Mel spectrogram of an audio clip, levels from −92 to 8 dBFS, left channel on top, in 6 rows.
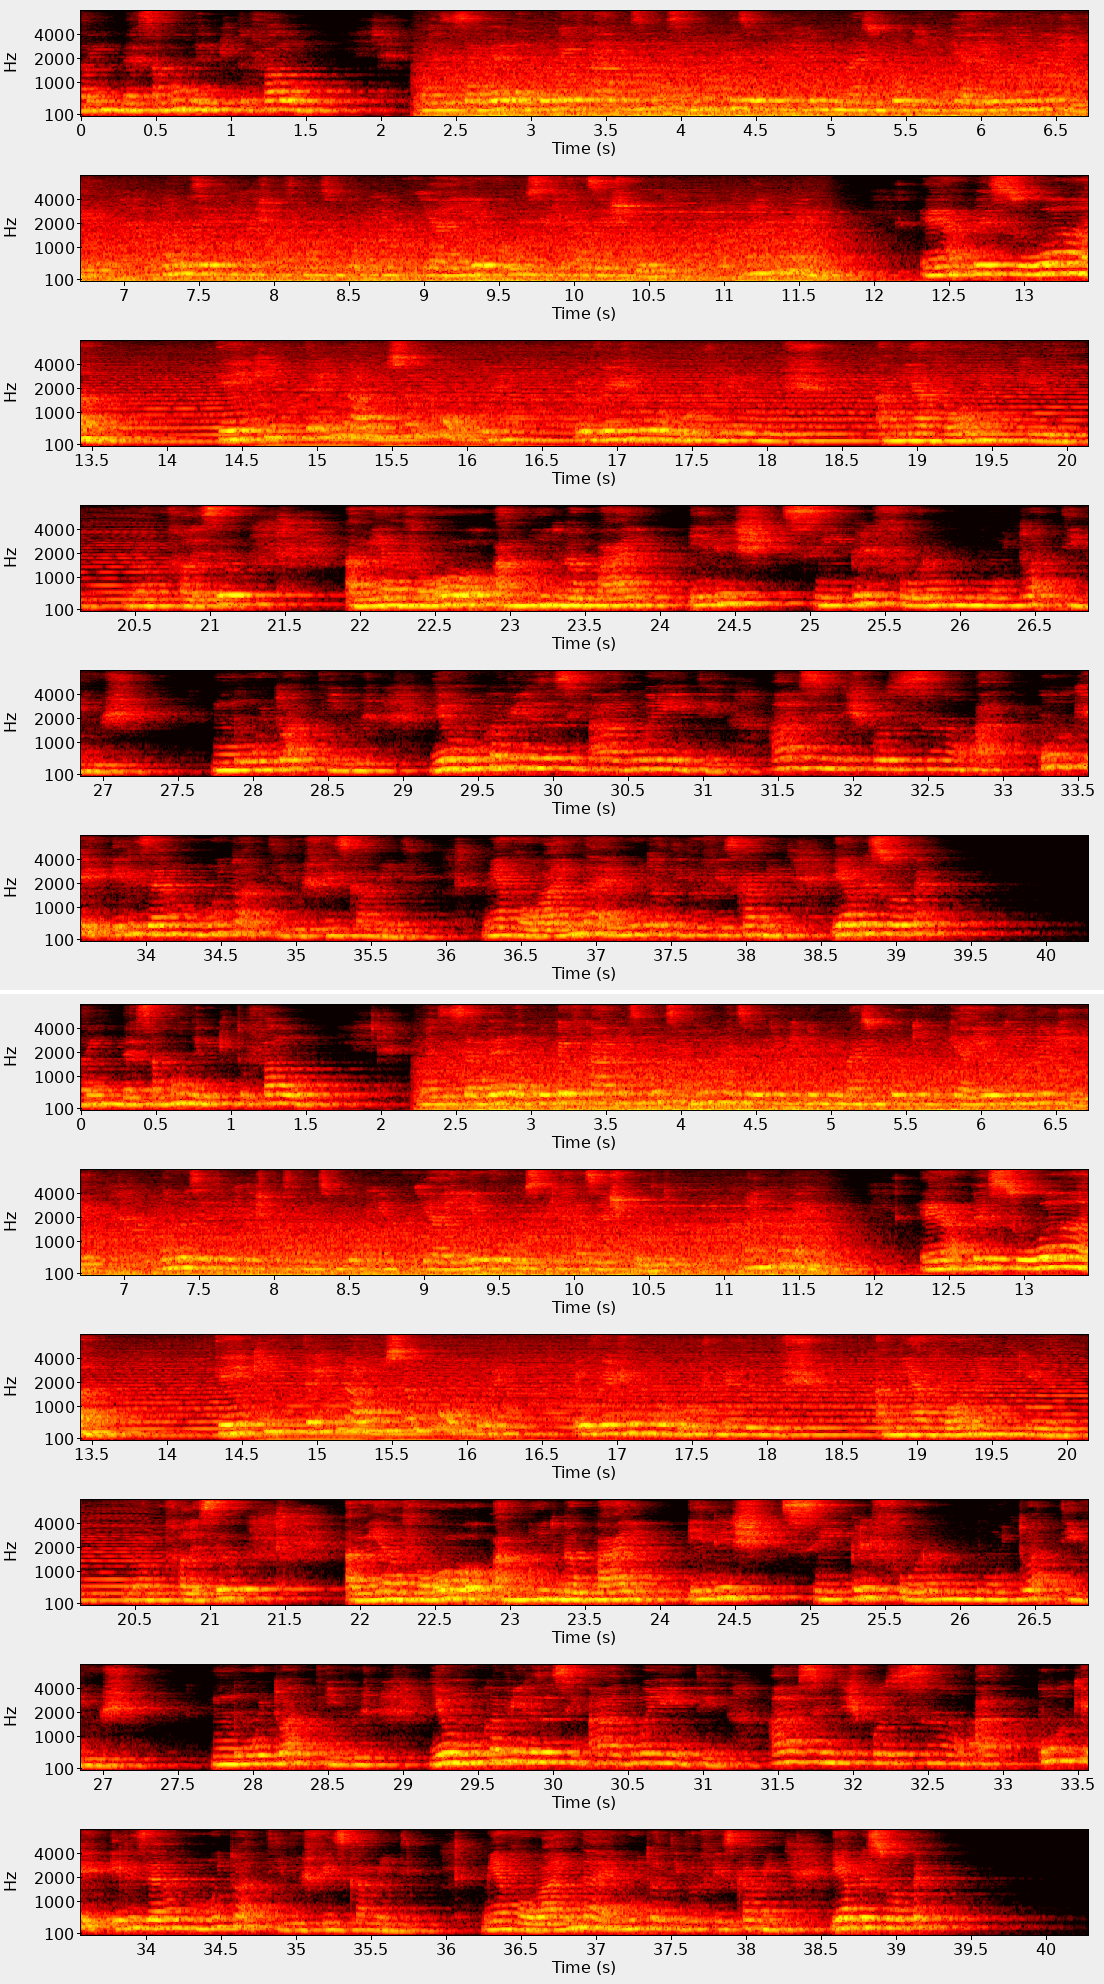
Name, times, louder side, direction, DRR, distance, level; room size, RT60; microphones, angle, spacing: voice 1, 0.0-1.5 2.2-10.7 11.1-11.7 12.3-13.6 14.3-16.3 16.7-18.4 18.7-20.1 20.4-23.9 24.2-27.2 27.7-31.1 31.4-33.0 33.2-35.8 36.2-39.2, equal, 85° right, -3 dB, 1.1 m, -25 dB
sound 1, 2.2-11.7, equal, 15° left, 0.7 m, -27 dB
sound 2, 13.4-20.6, equal, 45° right, 1.0 m, -34 dB
4.0 x 2.5 x 3.6 m, 1.2 s
head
